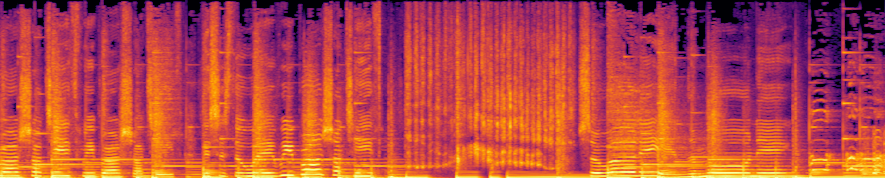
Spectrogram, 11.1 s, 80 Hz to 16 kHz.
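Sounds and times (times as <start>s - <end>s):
children's sing-along song: 0.0s - 4.9s, 7.4s - 10.0s
cartoon toothbrush scrubbing: 4.5s - 8.4s.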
